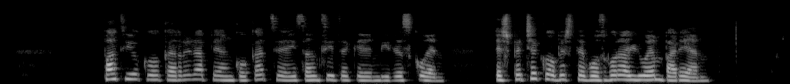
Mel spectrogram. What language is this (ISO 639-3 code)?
eus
